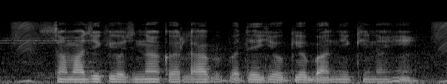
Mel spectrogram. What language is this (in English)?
Bhojpuri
